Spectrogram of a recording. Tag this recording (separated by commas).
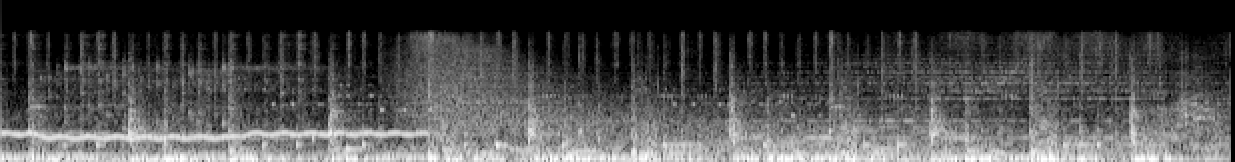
Music, Soundtrack music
